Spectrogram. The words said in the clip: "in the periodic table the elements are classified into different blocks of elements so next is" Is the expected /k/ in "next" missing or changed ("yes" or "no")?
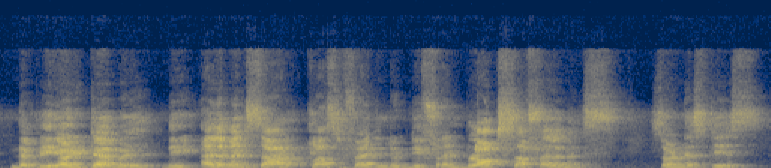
yes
